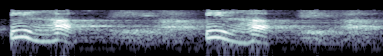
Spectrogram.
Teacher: اب دیکھیے اہ کی آواز نہ ہے نا، سینہ جس میں انوالوڈ ہو جائے، سینے سے آواز آئے، سینہ نہیں بلکہ گلے کے انتہائی حصہ جو ہے، آخری حصہ، یہاں سے یہ حرف ادا ہوتا ہے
